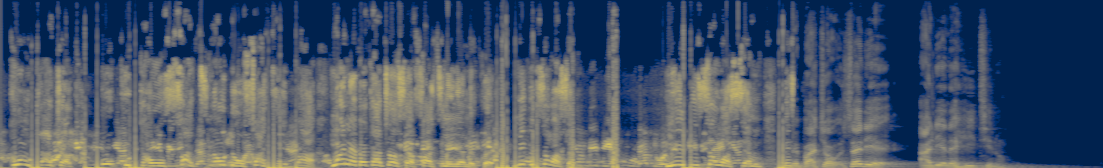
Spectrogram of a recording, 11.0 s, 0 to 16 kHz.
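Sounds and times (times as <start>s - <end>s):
person talking rapidly: 0.0s - 10.1s.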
